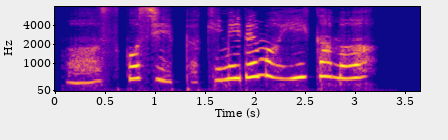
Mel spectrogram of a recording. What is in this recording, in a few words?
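level up, Japanese; cookie run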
